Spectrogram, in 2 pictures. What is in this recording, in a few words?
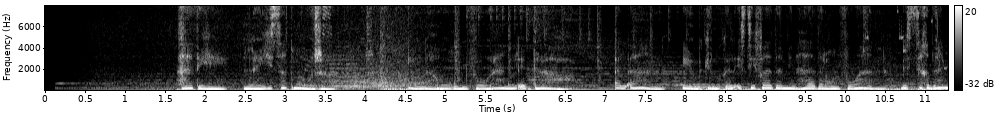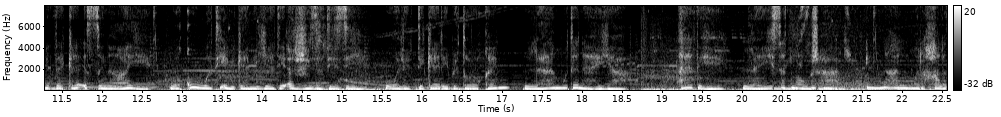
commercial; HP commercial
